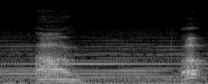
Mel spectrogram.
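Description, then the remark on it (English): A passing train's horn holds a long, steady blare through the whole moment, while a person's voice briefly cuts in over it twice. “You guys hear the train?”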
